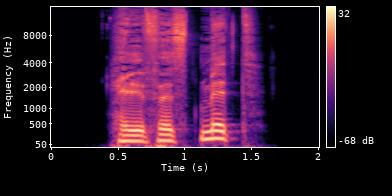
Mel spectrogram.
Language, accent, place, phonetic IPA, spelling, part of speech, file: German, Germany, Berlin, [ˌhɛlfəst ˈmɪt], helfest mit, verb, De-helfest mit.ogg
- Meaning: second-person singular subjunctive I of mithelfen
